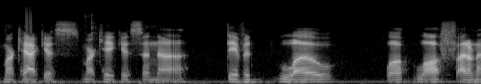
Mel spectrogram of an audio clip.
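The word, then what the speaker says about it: Lough: I like Markakis, and David Lowe. I don't know how you pronounce that. It's Lowe. He used to be a Royal. Lowe. Yeah, it's just Lowe.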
